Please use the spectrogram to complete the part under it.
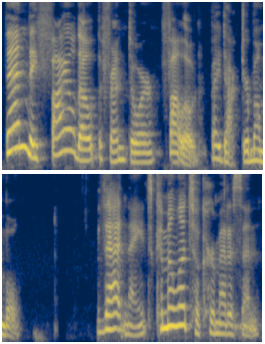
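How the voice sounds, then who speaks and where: Female storybook narrator, teacher style: mid-pitched, highly animated, dramatic emphasis. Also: a little slow. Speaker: teacher reading a picture book aloud. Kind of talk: expressive scripted storybook narration.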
